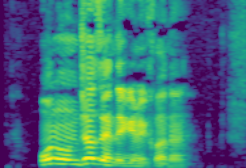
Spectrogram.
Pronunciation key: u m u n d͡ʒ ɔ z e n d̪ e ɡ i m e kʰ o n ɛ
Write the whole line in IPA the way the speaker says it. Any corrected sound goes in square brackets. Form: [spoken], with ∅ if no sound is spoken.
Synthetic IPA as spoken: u [n] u n d͡ʒ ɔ z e n d̪ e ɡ i m [i] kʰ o n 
